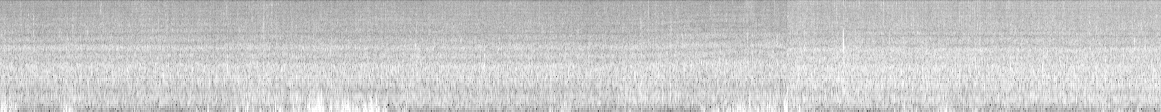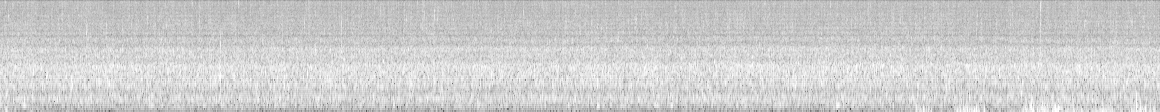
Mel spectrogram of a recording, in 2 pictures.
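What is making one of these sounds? A stream babbles and rushes over stones.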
